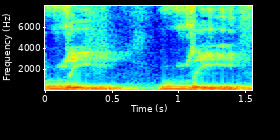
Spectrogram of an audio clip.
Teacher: lidahnya dilengkungkan dan ketika dibaca d itu ada hembusan ada hentakan ke bawah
